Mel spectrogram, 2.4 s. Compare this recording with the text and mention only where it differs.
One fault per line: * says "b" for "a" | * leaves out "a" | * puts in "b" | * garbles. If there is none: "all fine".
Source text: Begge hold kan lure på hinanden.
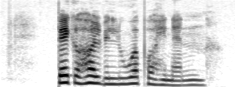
* says "vil" for "kan"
